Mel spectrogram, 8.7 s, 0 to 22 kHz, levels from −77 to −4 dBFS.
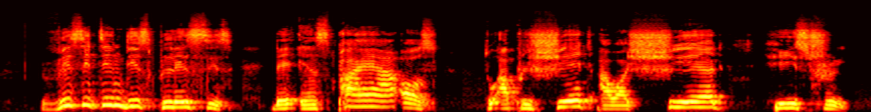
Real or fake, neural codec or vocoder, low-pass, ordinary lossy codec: real; none; 14.4 kHz; none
